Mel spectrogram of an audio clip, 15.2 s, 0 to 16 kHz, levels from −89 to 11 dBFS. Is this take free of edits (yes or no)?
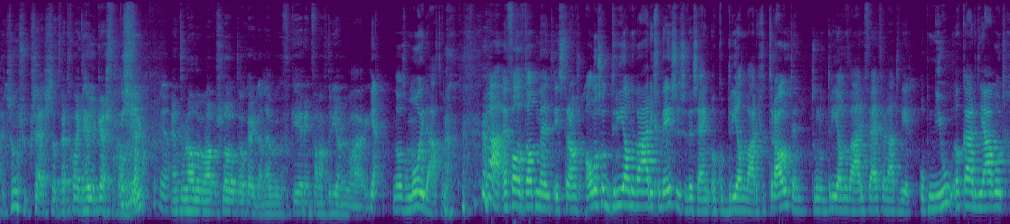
yes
